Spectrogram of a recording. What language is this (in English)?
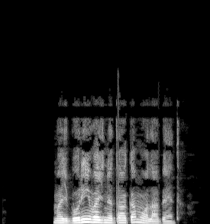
Indus Kohistani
